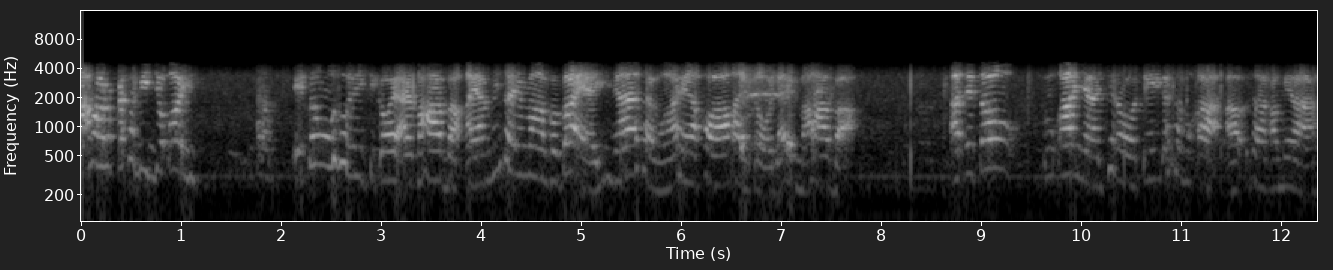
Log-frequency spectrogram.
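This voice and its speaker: A woman with a very high, sharply rising and falling voice, teasing and laughing in a casual home video. The sound is thin and phone-like, with a faint hiss behind her. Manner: playful, teasing, often laughing. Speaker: vlogger.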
